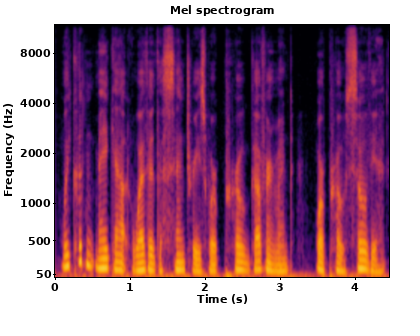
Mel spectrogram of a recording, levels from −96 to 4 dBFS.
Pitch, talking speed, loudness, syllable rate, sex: 105 Hz, 175 wpm, -17 LUFS, 4.8 syllables/s, male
